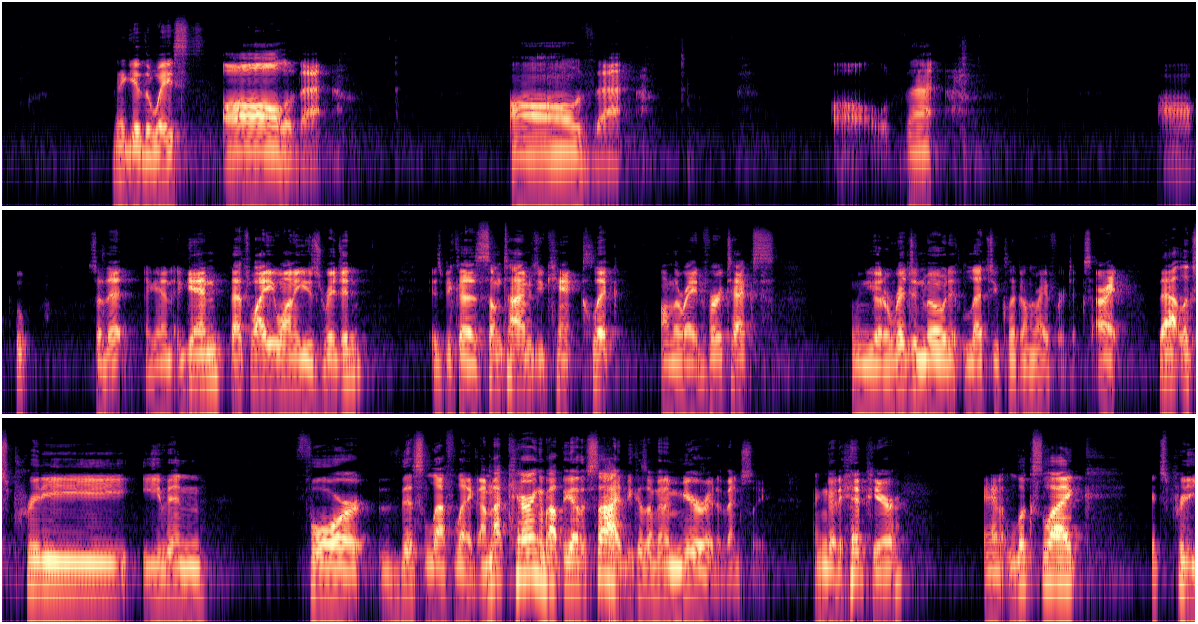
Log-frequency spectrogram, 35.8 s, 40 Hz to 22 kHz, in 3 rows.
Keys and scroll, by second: 0.0 alt+3, 12.8 i, 17.1 3, 19.6 l.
